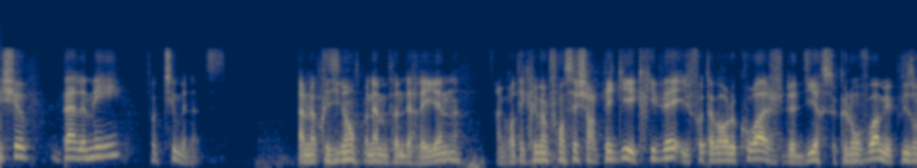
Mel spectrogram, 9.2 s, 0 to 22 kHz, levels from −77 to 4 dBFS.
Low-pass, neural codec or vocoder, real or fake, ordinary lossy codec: none; codec, 16 kHz, about 1 kbps, DyCAST, with the encoder's durations; fake; none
